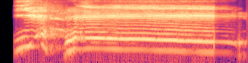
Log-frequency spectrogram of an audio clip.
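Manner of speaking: a bright shouted yay for the right answer; cheer. Real, not acted. Cheering a correct quiz answer.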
